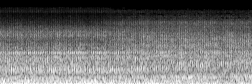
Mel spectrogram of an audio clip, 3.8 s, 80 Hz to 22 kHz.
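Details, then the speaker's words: Second-gen 12-valve Cummins diesel with a straight pipe, after a valve lash adjustment, idling: loud, deep, steady rumble with no tapping or misses. Sounds healthy. "it sounds like a 12-valve"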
